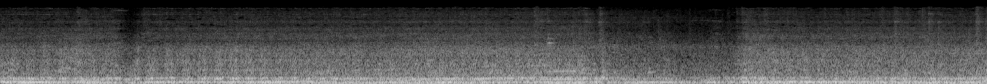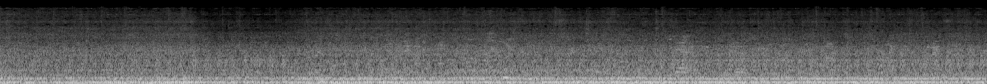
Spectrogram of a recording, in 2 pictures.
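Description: A bus engine drones steadily with a low hum.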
